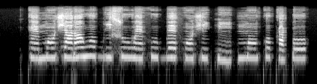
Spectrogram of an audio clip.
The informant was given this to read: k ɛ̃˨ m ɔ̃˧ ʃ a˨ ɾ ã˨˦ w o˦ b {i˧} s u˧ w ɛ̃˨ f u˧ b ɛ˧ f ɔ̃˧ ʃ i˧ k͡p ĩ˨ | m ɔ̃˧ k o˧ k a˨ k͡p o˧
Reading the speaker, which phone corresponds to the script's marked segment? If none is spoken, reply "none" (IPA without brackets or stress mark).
i˧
